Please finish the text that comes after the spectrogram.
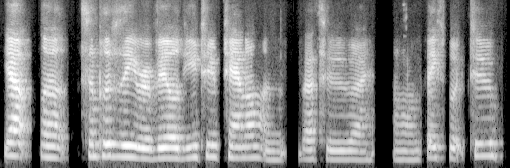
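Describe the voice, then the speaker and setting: A woman from Texas, talking as a guest on a video-call podcast in a relaxed, rambling way. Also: mid-range voice, measured pace, lo-fi sound. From United States (Texas). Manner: relaxed and rambling, trailing off with fillers. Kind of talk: casual interview chat.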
